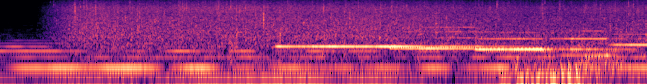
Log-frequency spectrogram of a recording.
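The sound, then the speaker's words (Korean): A heavy rain shower pours down steadily late at night, a dense, continuous hiss of drops striking surfaces, with a low hum running underneath and no voices. “밤이 깊었고 소나기가 쏟아졌고 결국 그녀는 나타나지 않았다.”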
